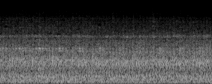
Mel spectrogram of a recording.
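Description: Fire engine's diesel engine running steadily as the heavy truck pulls slowly away from the curb, with no siren.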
